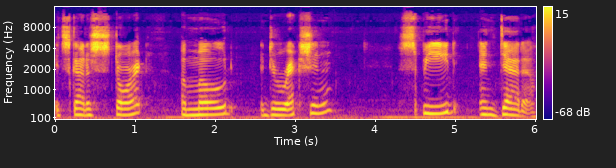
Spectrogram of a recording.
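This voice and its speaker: In a New York accent, a woman speaks very slowly at a medium pitch, somewhat breathy, with very wide pitch swings and long, frequent pauses. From New York City. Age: 70s. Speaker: online video host. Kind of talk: product review.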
